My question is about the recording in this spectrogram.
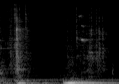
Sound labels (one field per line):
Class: door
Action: opening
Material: wooden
